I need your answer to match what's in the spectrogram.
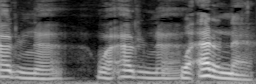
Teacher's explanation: الراء المكسورة هيجتزئ منها حتى تبقى الراء مرققة · Term: الاختلاس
